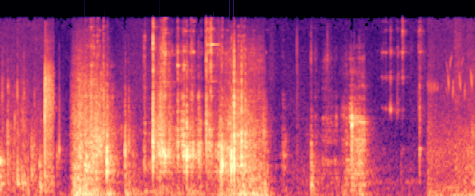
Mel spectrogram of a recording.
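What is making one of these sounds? A screwdriver is lifted out of a wooden rack with a light knock.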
